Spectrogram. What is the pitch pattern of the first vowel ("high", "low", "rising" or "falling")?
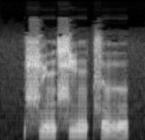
rising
